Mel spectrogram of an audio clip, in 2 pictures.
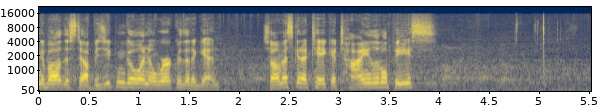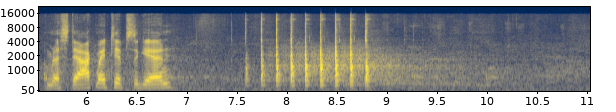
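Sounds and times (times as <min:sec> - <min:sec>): hair stacker tapping on bench: 0:07.6 - 0:09.0.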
